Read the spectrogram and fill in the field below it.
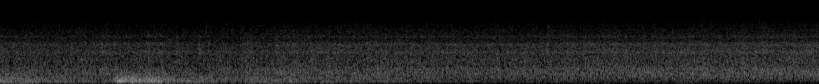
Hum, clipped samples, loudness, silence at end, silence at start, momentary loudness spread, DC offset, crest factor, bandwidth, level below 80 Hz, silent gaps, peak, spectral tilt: none; under 0.1%; -43 LUFS; 0 s; 0 s; 5 LU; under 0.1%; 18 dB; 11.5 kHz; -64 dBFS; none; -26 dBFS; -4.5 dB/octave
